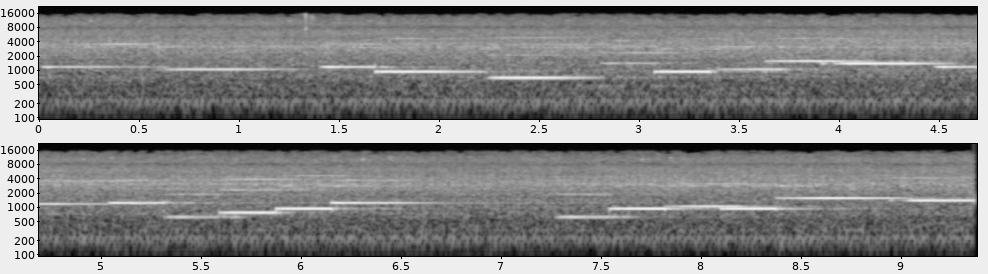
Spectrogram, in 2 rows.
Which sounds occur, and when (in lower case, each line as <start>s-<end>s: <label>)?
0.0s-9.3s: heavy engine (low frequency)
7.3s-9.3s: music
